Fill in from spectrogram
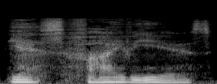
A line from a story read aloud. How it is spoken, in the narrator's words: Tanya sighed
